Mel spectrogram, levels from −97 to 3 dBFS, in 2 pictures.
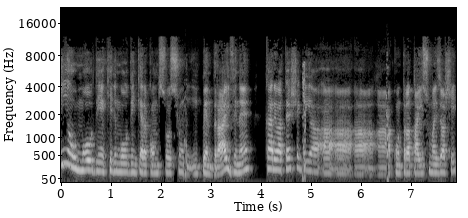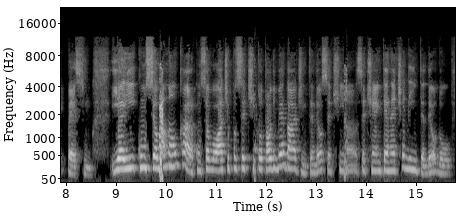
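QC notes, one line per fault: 2.44–2.53, 4.82–4.89, 6.49–6.55, 9.86–9.95, 11.74–11.83, 13.55–13.63 s: broken MP3 bit reservoir. A glitch lasting two to three 26.1 ms frames, heard as a chirp, noise burst or short hole, likely from dropped frames, where the following frames decoded borrowed bytes from the wrong frame. On a spectrogram each appears as a brief disruption of the speech harmonics, with a waveform discontinuity where the sound jumps ahead.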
